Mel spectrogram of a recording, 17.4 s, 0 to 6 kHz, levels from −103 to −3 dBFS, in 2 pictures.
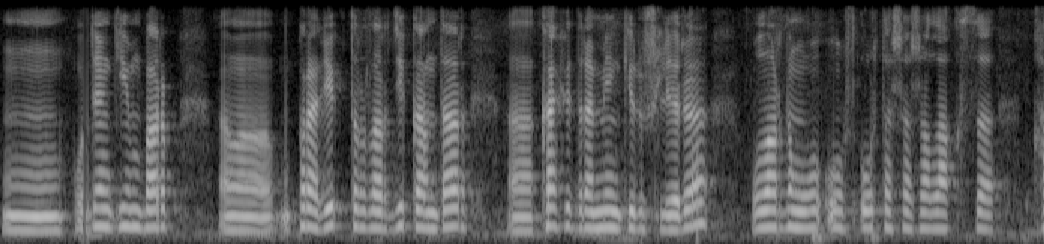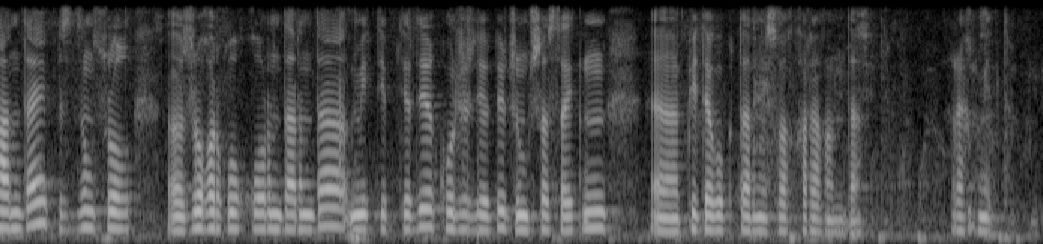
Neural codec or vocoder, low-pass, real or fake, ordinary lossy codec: none; 5.4 kHz; real; none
